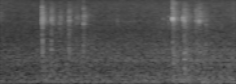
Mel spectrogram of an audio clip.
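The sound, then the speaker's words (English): Typing on a laptop computer keyboard, a run of light, quick key taps in irregular clusters over a steady background hiss. “The man types into a laptop computer.”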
